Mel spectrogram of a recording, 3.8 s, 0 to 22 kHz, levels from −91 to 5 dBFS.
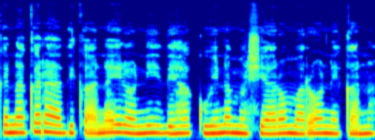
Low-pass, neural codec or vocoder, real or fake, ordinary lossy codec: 19.8 kHz; none; real; none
